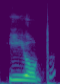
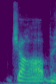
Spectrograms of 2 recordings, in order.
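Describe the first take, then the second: First: The word begins with a Y sound. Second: The word begins with a J sound. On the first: The speaker calls it right. "it would be pronounced like an I" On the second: The speaker calls it wrong. "in English job"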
